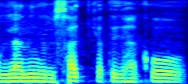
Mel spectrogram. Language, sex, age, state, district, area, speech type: Santali, male, 45-60, Odisha, Mayurbhanj, rural, spontaneous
